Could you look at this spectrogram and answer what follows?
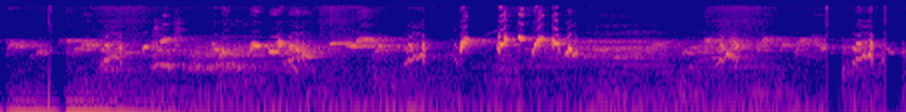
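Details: Red-whiskered bulbul kept in a cage, delivering a forceful 'lak wai' song and complete master phrases meant to tutor young birds: quick rising and falling whistled notes, sharp chirps, brief gaps between phrases.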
